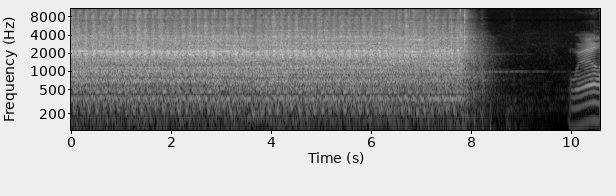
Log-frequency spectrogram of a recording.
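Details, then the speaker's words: Farm diesel during turbo and injector replacement, air in fuel system, fuel at injection pump but injector lines can't be cracked to bleed: long steady cranking about four turns a second that never catches; no-start from air in fuel system. "οπότε θα χρειαστεί λίγος χρόνος για να ανατραπεί και τελικά θα χτυπήσει τελικά"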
